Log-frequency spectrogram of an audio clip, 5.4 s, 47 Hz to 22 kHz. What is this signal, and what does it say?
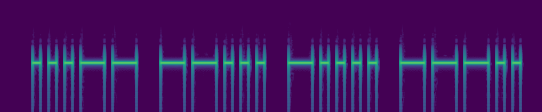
Morse code, heard as a keyed tone, about 15 wpm, 700 Hz. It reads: 3768
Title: Numbers - 4-Digit 15wpm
